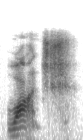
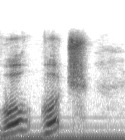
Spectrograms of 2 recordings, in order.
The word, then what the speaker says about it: watch: Next up is the word watch. Instead of watch, it's wa. An ah sound.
